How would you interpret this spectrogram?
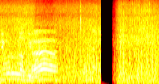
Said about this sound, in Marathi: एवढा पूर आला आहे ना पूर्ण पाणी बाहेर आलेलं आहे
